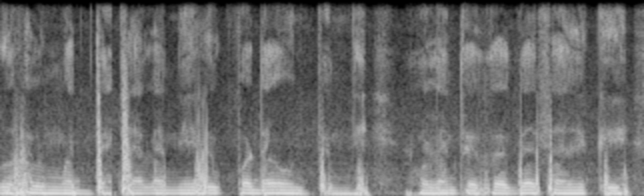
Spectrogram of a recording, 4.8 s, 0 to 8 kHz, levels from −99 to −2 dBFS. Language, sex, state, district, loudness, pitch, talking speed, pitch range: Telugu, male, Andhra Pradesh, Chittoor, -17 LUFS, 125 Hz, 85 wpm, 120-130 Hz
